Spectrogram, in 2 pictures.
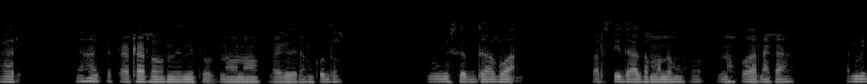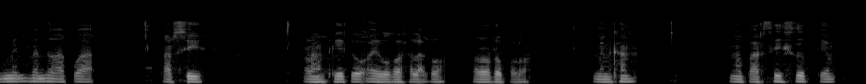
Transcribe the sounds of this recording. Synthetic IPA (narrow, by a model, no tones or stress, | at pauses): aɾ | d͡ʒaɦãkaʈaʈaɾɔnd̪ɛnit̪uʔnawanawakɔlaɡɛd̪ɾɔŋkɔd̪ɔ | mit̪̚misəb̚d̪ɔabɔwaʔ | paɾsid̪ɔad̪amad̪ɔmkɔanɔkɔanakaː | ɾmit̪̚ˀmit̪̚mɛd̪ɔakɔwa | paɾsi | aɽ̃aŋt̪ʰɛkɛkɔʔajbɔbasala̰ʔkɔ | ɾɔɾɔpɔɽɔ | mɛnkʰan | mapaɾsissəb̚t̪ɛm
